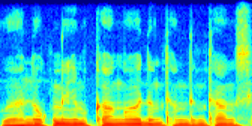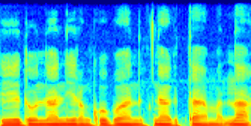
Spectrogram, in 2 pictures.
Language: Garo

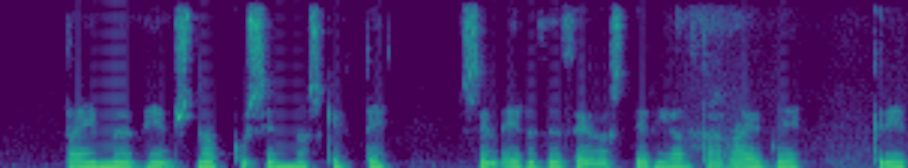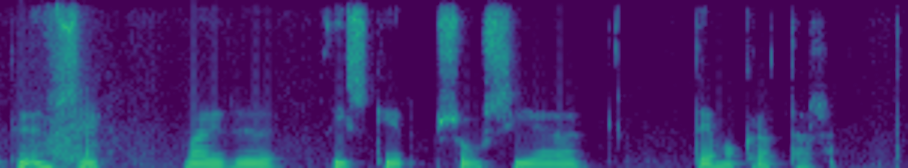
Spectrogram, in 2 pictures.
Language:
Icelandic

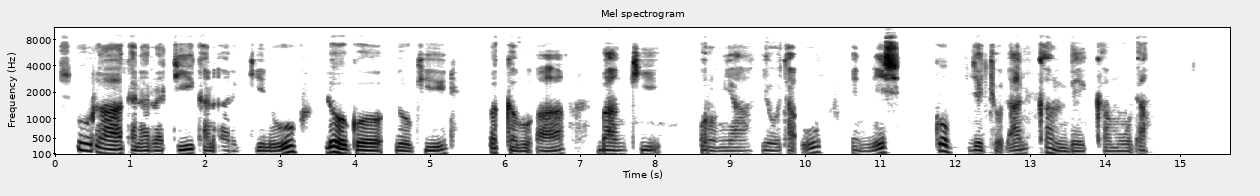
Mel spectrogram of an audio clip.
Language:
Oromo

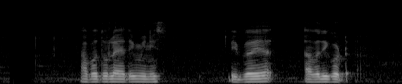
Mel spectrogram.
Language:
Sinhala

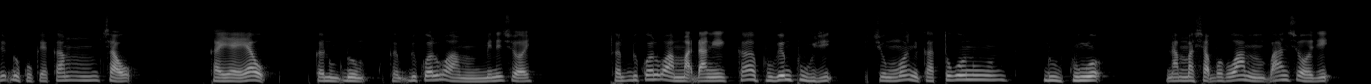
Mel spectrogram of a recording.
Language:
Tangale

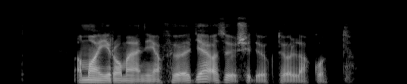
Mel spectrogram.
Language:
Hungarian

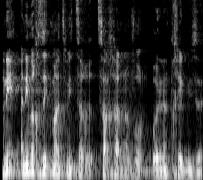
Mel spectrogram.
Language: Hebrew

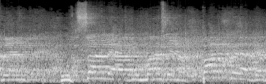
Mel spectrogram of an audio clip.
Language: Hebrew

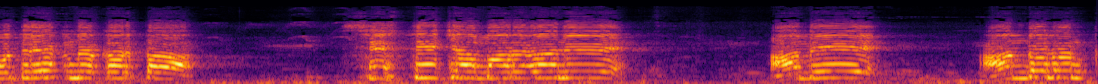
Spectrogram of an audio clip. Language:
Hindi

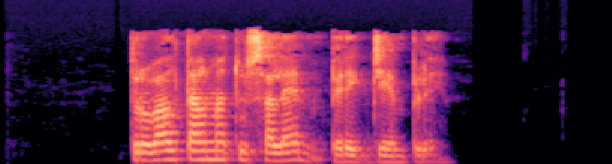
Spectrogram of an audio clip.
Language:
Catalan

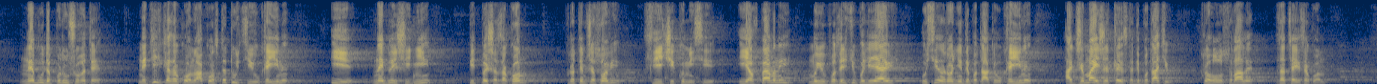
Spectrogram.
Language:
Ukrainian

